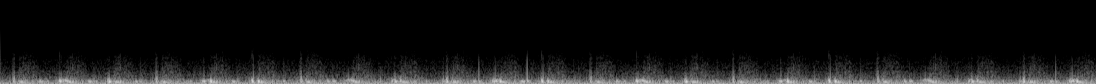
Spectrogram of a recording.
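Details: Simulated womb sound for baby sleep aid: steady, muffled low heartbeat thumps under a soft whooshing rumble of flow noise and white noise; heartbeat.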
